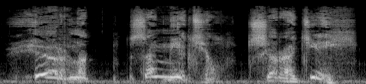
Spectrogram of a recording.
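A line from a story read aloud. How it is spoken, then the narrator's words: Hoarse voice. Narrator (Russian): Сипло заговорил Теоден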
